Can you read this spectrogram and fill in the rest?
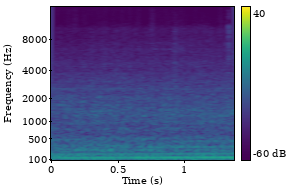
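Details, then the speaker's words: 1999 NB Mazda Miata after misfire repair, shifted to fifth gear, full throttle from about 1500 rpm: deep, steady, smooth pull with no stumbles or misses. "I'm going to shift all the way up to fifth we're going to go down about 1500 RPM full throttle perfectly"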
